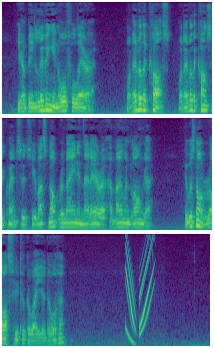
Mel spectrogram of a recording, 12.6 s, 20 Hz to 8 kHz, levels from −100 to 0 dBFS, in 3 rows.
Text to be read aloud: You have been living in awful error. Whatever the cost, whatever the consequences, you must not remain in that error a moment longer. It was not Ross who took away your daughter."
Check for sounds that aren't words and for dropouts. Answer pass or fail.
fail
